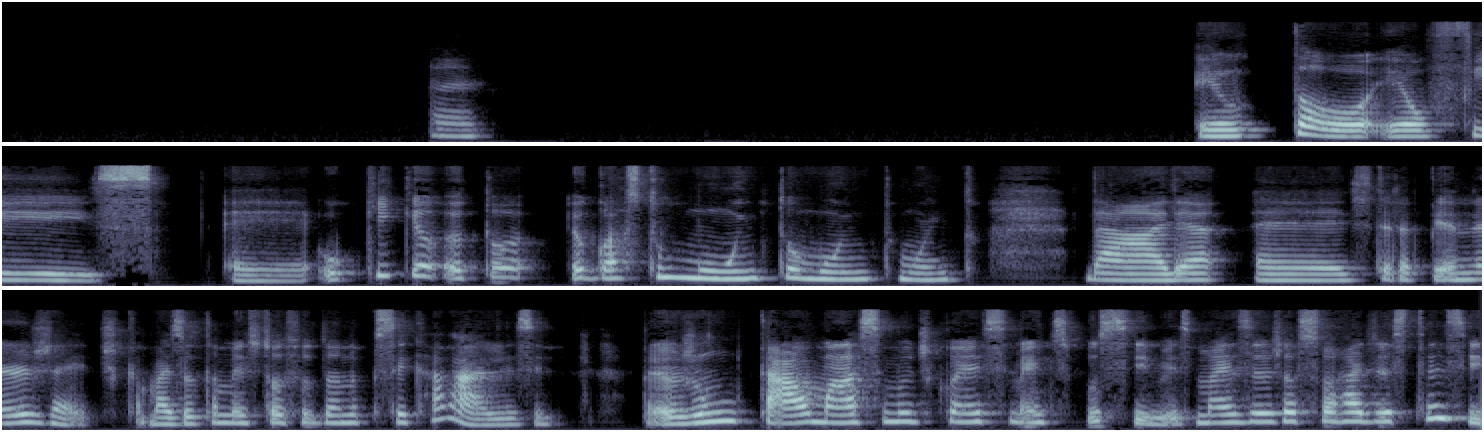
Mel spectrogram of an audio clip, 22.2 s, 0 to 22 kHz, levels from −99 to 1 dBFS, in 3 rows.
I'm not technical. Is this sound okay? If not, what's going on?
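Yes, this recording sounds fine. Nothing in it stands out as a technical problem that needs explaining.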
